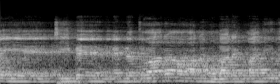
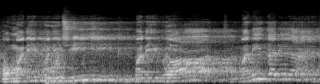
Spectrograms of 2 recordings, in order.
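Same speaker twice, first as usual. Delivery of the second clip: measured, higher-pitched poetry recital with sustained lines; ghazal recitation; 6 semitones higher than usual. Acted. Poet presenting a ghazal to a gathering, measured higher recitation. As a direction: recite verse in a lilting mushaira cadence, falling on the refrain.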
